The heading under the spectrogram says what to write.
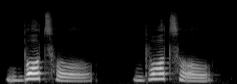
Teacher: of one consonant which is tur and here in this case we have the nucleus composed not of a vowel not of a diphthong but of a syllabic consonant which is syllabic L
